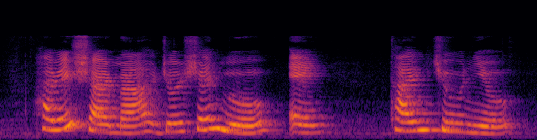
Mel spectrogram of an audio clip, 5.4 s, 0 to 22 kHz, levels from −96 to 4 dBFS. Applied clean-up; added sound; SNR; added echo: none; none; none; none.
